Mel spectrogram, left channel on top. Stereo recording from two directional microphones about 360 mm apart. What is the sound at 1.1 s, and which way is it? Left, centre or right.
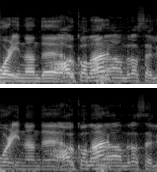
Speech, left.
